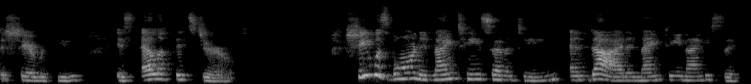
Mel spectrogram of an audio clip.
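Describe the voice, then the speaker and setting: Her medium-pitched voice has a bright, sharp tone and lively intonation as the woman speaks. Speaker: jazz history presenter. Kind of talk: educational talk on music history.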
